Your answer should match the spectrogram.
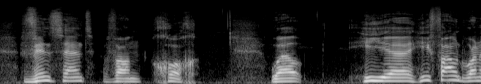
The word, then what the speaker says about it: Vincent van Gogh: famous painter Vincent fauxhawk yes I'm a Dutch guy so I can pronounce that name correctly Vincent van Gogh well he he found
